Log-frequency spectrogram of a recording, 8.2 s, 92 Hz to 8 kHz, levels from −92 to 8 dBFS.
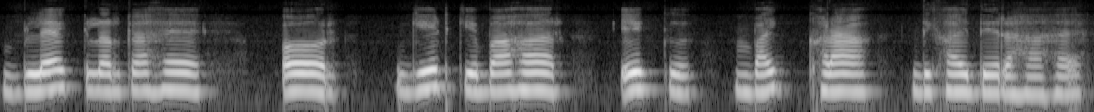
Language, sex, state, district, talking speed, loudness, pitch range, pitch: Hindi, female, Jharkhand, Palamu, 110 wpm, -17 LUFS, 205-220 Hz, 215 Hz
